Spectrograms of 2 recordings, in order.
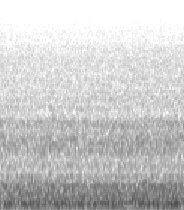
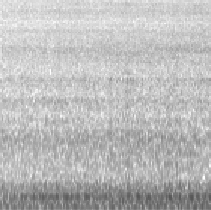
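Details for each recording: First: Grain cart auger running off the PTO: a heavy low rumble with a rough gritty churn and violent vibration as the auger hits its flighting; left as is until the parts wear apart, likely speeding wear. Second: Combine unloading auger running with a steady low drone and even churning, no grinding or clanging; it had ground and clanged when nearly empty and the PTO struggled, but after the auger was unfolded and refolded it ran normally.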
